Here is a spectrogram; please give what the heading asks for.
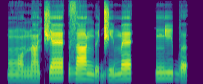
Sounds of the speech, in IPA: ŋ ɔ̃˨ n ã˨ t͡ʃ ɛ˦ | z aː˧ ŋ ɨ˨ d͡ʒ i˧ m ɛ˧ | ɲ iː˧ b ə˨

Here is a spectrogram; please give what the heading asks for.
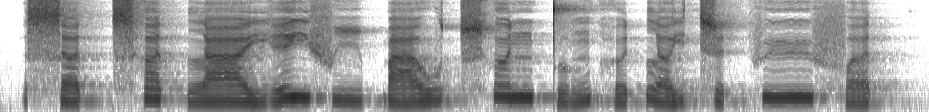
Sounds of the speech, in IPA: s ɐ˨ t̚ t͡sʰ ɐ˧ t̚ l aː˨ j e˥ j f iː˧ p̚ aː˨˥ w t͡sʰ ɵ˥ n t̪ ʊ˨˥ ŋ h ɵ˨˥ t̚ l ɐ˨˥ j t͡s ɵ˨˥ t̚ f yː˥ f ɐ˨˥ t̚

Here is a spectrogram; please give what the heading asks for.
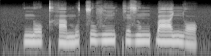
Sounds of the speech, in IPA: n o˨ kʰ a˨ m u˦ t͡s u˦ v ĩ˦ k ɪ˦ z ũ˦ ŋ k͡p aː˦ ɲ ɔ˨

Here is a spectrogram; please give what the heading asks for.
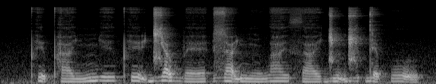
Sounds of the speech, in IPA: pʰ ḛ˦˨ pʰ a˨ ɪ̯ ɲ e˦ ɪ̯ pʰ ḛ˦˨ ɪ̯ d͡ʑ a̰˦˨ ʊ̯ b ɛ˨ | z a̰˦˨ ɪ̯ ɲ ũ˨ w a˦ ɪ̯ θ a˨ ɪ̯ d͡ʑ ũ˦˨ d͡ʑ ʊ˦ ʔ d ɛ̰˦˨ p o̰˦˨ ʊ̯

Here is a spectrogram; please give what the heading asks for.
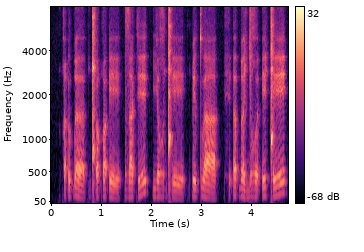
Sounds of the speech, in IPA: q ɪ ʔ u ɓ ɐ | ǃʼ u qʷ e ʔ e | z a k ɪ | j e ʁʷ ɪ ǃʼ e | k͡p e tʷ a | h ɪ ʔ ɐ ɓ ɐ ɟ ɪ ʁʷ e ʔ e ǃ e

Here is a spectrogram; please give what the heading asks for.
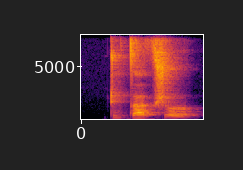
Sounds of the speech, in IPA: ʈ i t a θ ʃ ʌ

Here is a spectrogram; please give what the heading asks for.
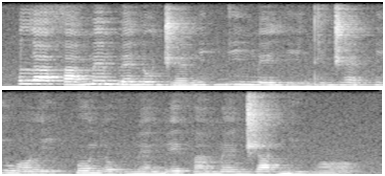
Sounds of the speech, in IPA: l a˦ h a˧ m ɛ̃˦ b ɛ˧ n o˧ d͡ʒ ɛ̃˨ m i˧ ɡ͡b i˦ m e˧ j i˨ d i˨˦ d͡ʒ ɛ̃˦˨ f i˧ w ɔ̃˨ l i˨ k͡p o˧ n o˨ ɡ͡b ɛ̃˨ ɡ͡b e˧ f ã˨ m ɛ̃˧ d͡ʒ a˧ ɡ͡b i˨ b ɔ̃˨

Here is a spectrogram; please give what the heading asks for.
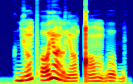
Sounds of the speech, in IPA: ɡʲ õ˨˥ pʰ ɔ˨˥ ɾʲ ɔ̃˥˧ r ɾʲ ɔ̃˨˥ ǃ ɔ̃˧˥˧ m b o˥˧ b

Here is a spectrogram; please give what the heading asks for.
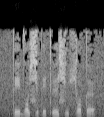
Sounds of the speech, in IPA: t̪ e d̪ ɔ ɕ ɘ t̪ e tʼ ɘ ɕ u ç ɔ t̪ ɐ

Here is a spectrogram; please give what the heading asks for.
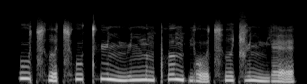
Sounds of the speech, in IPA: u˥˨ t͡sʰ ɹ̩˨˩ t͡sʰ u˦ t̪ʰ y˥˨ n m y˦ n n̪ ʊ˨ ŋ pʰ ɤ˥˨ ŋ p j o̰˨˩ ʊ̯ t͡sʰ ɹ̩˥˨ t͡ɕ y˥˨ n m j ɛ̰˨˩

